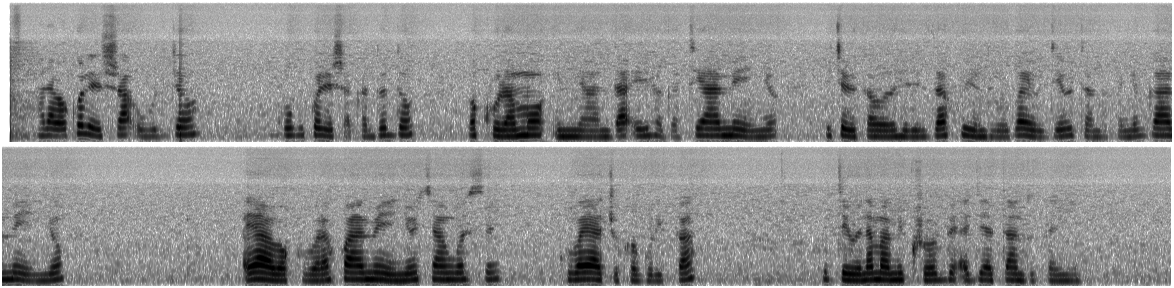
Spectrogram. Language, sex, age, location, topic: Kinyarwanda, female, 18-24, Huye, health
